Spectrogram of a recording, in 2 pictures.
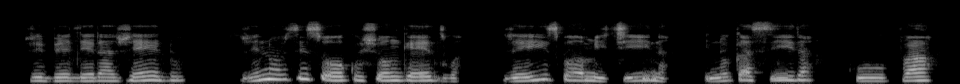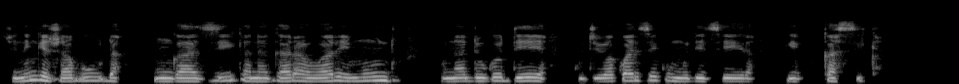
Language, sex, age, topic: Ndau, male, 36-49, health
